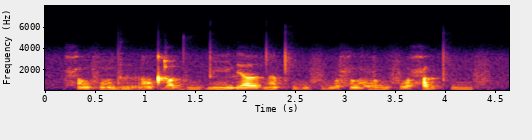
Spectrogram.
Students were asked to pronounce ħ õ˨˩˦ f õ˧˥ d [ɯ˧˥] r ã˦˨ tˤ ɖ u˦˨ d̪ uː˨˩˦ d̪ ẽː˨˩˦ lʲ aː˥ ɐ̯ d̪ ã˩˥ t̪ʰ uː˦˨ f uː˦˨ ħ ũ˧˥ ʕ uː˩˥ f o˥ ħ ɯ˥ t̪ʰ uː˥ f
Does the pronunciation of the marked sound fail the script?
yes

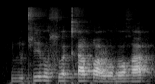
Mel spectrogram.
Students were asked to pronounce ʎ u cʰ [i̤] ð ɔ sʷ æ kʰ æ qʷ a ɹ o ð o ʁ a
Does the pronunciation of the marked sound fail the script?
yes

